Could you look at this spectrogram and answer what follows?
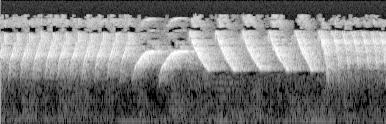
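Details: Canary song made of fast repeated trilled notes, moving from a rapid buzzy roll into slower, swooping downward-sweeping notes repeated about four times a second, then back to a quick high trill.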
